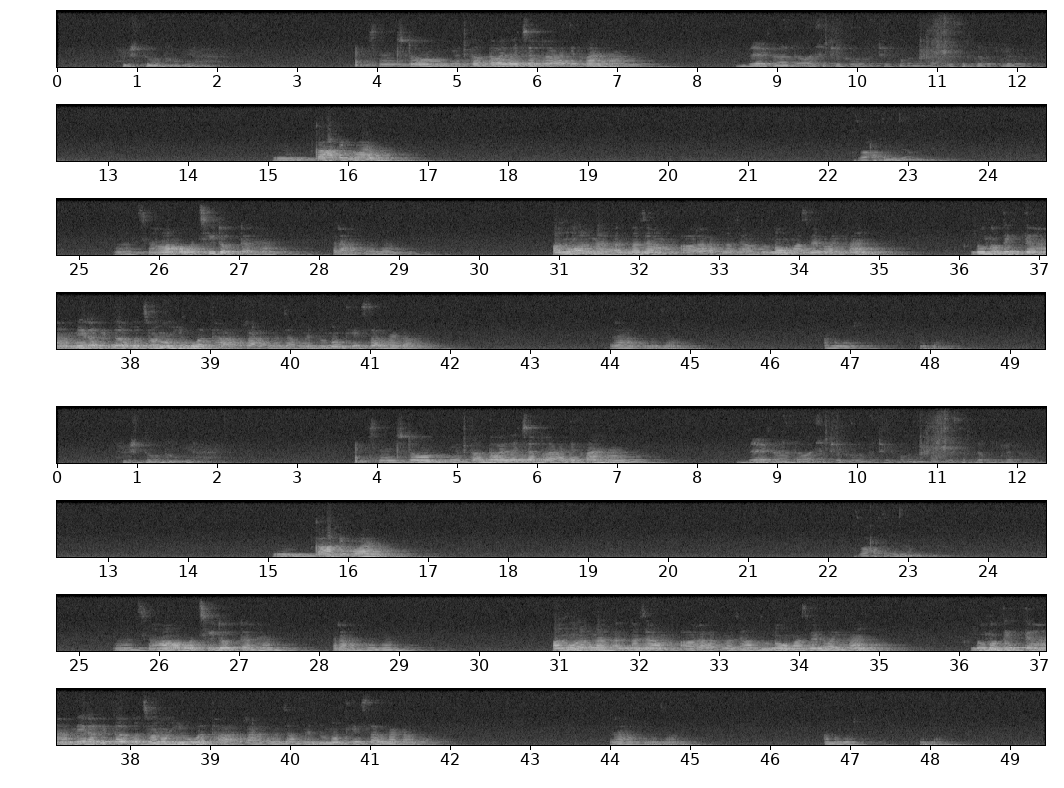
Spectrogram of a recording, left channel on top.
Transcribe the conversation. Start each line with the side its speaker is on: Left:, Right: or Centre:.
Left: رسٹون ہو گیا ہے
Right: اچھا اسٹون ہو گیا تو دوائی وائی چل رہا ہے دیکھوا ہاں
Left: دیکھ رہ دوائی سے ٹھیک ہوگا تو ٹھیک ہوگا نہیں تو آپریشن کرنے کے لیے
Right: ہمم کہاں دکھوائے
Left: راحت نے جام دیا
Right: اچھا ہاں وہ اچھی ڈاکٹر ہیں راحت میں جان انور نہ جام اور راحت نہ جام دونوں ہسبینڈ وائف ہیں دونوں دیکھتے ہیں میرا بھی تو بچپن وہی ہوا تھا تھا راحت ناظام میں دونوں تھے سر میڈم رحت ناظام انور نظام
